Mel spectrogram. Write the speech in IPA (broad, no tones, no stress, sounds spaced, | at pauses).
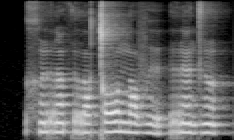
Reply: x ə̃ r ɑ̃ θ r ɒ ǀ ɔ n ɒ v ɪ | r æ̃ d͡z ə̃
